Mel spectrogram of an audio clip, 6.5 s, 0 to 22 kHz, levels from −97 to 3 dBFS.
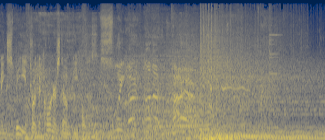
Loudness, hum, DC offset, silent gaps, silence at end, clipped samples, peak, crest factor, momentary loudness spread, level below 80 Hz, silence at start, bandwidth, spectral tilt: -18 LUFS; none; under 0.1%; none; 0 s; under 0.1%; -2 dBFS; 16 dB; 7 LU; -26 dBFS; 0 s; over 20 kHz; -4 dB/octave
